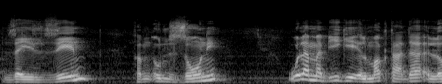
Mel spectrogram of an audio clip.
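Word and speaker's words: Sonne: اس ده بيتنطق زي الزد كده، فبنقول زوني زوني يعني شمس زوني.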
